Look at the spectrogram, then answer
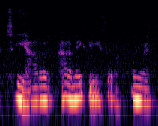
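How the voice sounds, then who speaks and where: Soft-spoken and somewhat breathy, a woman talks at a moderate pace with a dark, mellow tone and a fairly low pitch. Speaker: preschool teacher. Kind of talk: tutorial. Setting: at home late at night.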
